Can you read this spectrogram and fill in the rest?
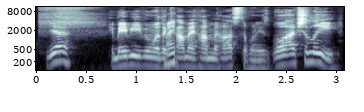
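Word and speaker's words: かめはめ波: But no, when the final one, he's like Kamehameha like that. Like instead of like emphasizing different syllables of Kamehameha like the Japanese usually do, they say it the American way with emphasis.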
